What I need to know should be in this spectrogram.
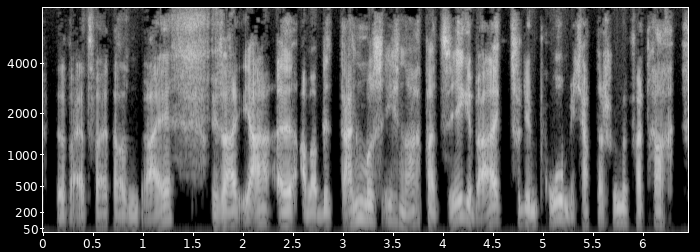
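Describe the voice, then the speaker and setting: Here a man talks at a moderate pace. The sound is dry and close, with no echo. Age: 60s. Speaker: actor and theatre director. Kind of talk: interview. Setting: phone call. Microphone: wife's mobile phone.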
